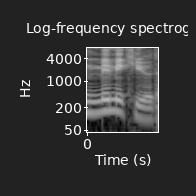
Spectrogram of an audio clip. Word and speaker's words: Mimikyu: It's Mimikyu. That's how you pronounce his name.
